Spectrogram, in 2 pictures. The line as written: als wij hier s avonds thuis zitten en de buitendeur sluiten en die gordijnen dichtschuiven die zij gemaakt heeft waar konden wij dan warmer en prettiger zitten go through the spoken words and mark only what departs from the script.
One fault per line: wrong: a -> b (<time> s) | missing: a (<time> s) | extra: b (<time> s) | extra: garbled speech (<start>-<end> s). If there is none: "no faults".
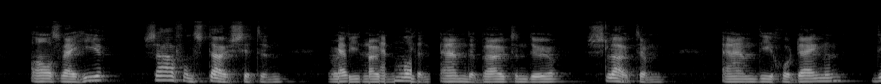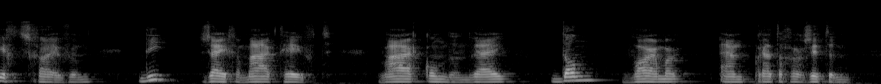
extra: garbled speech (3.3-4.3 s)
